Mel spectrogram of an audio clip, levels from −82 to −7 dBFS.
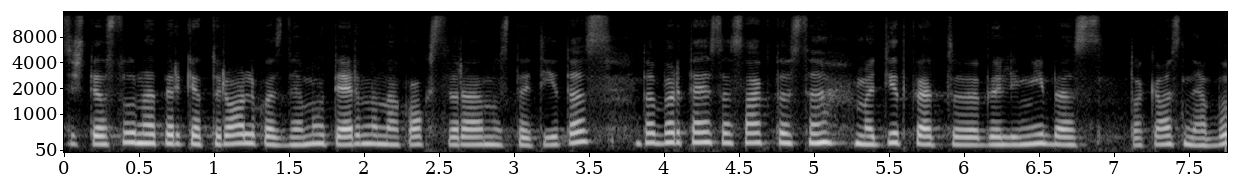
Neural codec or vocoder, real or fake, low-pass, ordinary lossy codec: autoencoder, 48 kHz, 32 numbers a frame, DAC-VAE, trained on Japanese speech; fake; 14.4 kHz; AAC, 96 kbps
